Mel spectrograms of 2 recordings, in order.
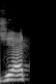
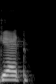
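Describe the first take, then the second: First: The word begins with a soft J sound. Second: The word begins with a hard G sound. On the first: The speaker calls it wrong. "इसको जेट नहीं पढ़ते हैं" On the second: The speaker calls it right. "इसको हम गेट पढ़ते हैं"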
